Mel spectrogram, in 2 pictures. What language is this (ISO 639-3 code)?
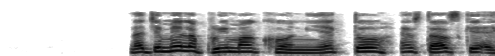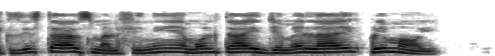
epo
